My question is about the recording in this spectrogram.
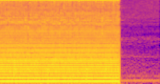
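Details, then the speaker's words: Harsh, steady electrical buzz with low hum in a live-stream audio feed, cutting off abruptly; ground-loop-type noise from an aux cable left plugged into an Elgato Chat Link Pro and a Wii U gamepad. "I give you an example um this is what you'd hear yeah isn't that annoying that that buzzing sound"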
